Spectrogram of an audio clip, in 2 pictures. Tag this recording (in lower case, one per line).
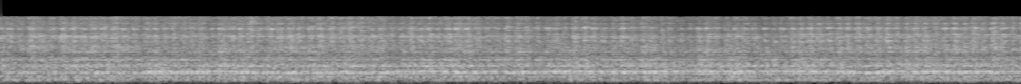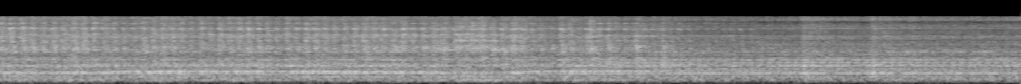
lathe spinning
